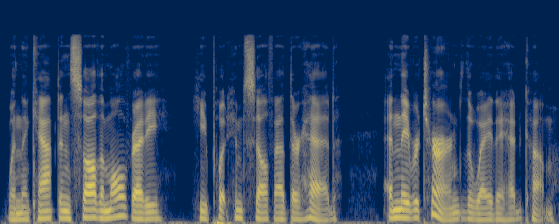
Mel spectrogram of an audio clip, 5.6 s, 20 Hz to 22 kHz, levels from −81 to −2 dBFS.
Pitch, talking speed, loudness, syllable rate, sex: 120 Hz, 225 wpm, -19 LUFS, 5.4 syllables/s, male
